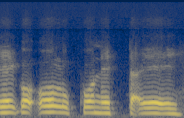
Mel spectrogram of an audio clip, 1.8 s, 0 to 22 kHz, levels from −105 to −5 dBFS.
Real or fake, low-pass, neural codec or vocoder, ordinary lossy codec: fake; 19.8 kHz; vocoder, 44.1 kHz, 128 mel bands every 512 samples, BigVGAN v2; Opus, 24 kbps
